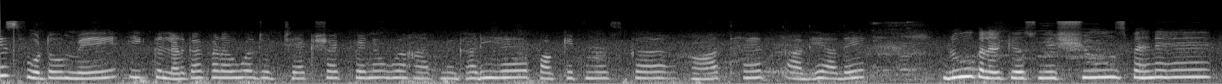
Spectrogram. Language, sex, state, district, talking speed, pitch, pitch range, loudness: Hindi, female, Bihar, Muzaffarpur, 140 wpm, 300 Hz, 285-320 Hz, -15 LUFS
